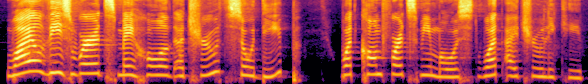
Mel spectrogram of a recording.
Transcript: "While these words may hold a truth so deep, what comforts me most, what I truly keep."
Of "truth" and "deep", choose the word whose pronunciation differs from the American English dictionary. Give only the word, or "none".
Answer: none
